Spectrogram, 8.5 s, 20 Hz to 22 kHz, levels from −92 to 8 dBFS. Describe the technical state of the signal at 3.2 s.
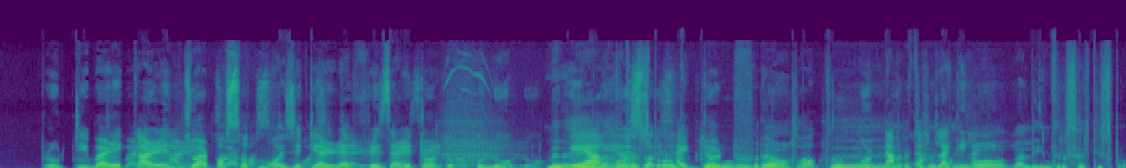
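At 3.2 s the speech is shadowed by an echo with no canceller, a fault present across the whole clip. The far end plays the call through a loudspeaker. Its microphone picks that sound up, and nothing subtracts it before it is sent back. So each syllable returns about a fifth of a second later. The copy sits about 12 dB below the direct speech. It sounds thinner, a quieter trailing double.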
